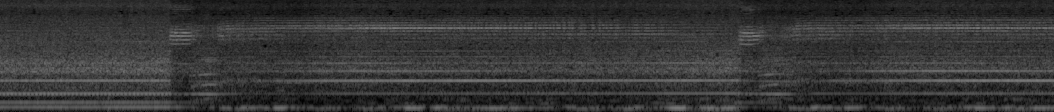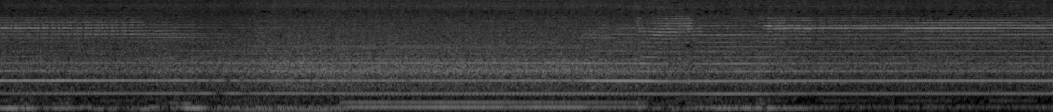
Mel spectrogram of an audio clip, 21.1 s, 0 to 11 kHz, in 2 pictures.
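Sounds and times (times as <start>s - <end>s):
router spindle cutting metal: 0.0s - 21.0s.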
